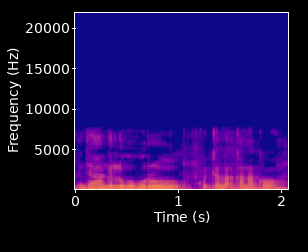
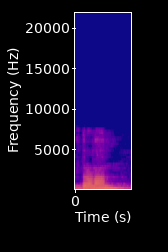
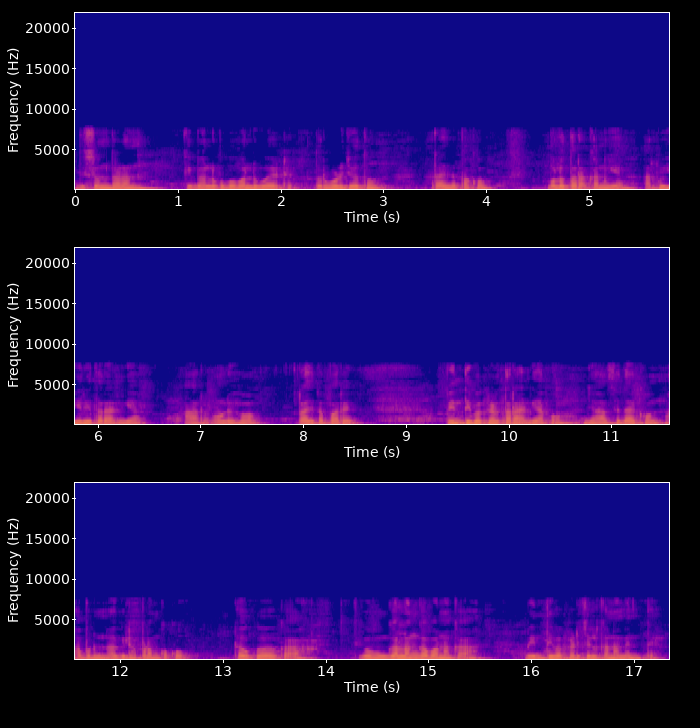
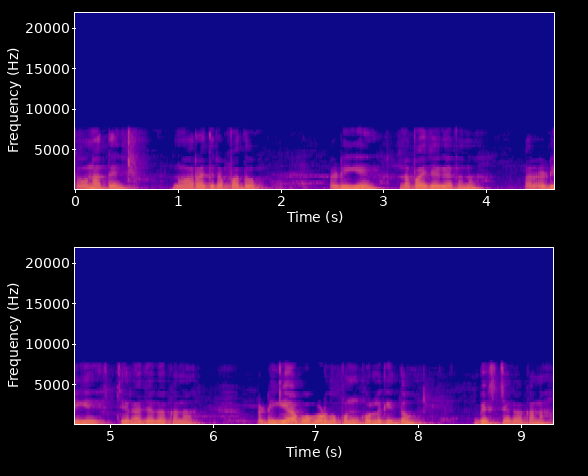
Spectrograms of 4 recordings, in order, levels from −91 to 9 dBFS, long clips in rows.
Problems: none marked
